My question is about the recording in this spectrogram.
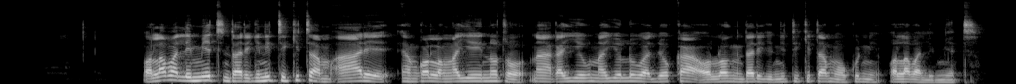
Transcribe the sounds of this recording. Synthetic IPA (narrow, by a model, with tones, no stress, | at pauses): ɔ˨la˦βa˨le˨m˦e˦tnta˨ɾi˨ki˨ni˦ti˨ki˦ta˨ma̰ː˨˦ɾeː˨ŋɡɔ˦lɔ˨ŋa˦je˦i˦no˦tɔna˨ka˦je˦u˦na˦jo˦lo˦wa˨d͡ʒɔ˦ka˦˨ɔ˨lɔ˦ŋi˨nta˦ɾi˨ki˨ni˦ti˦ki˦ta˦mɔ˨ku˦nḭ˨ɔ̰˦la˦βa˨le˨mje˦t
